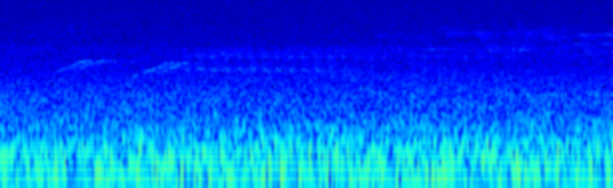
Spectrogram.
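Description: Outdoor evening ambience: a steady low background rumble with faint bird calls. There are two short rising chirps about one and two seconds in, then thin higher notes in the second half.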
